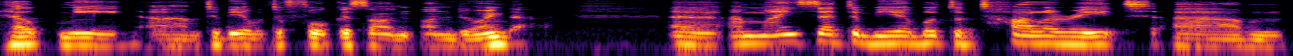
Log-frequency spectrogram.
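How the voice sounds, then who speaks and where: A middle-aged or older man from the US Virgin Islands, a podcast guest talking casually and pausing often to find his words. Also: on the low side, breathy edge, dry recording, low-quality recording. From US Virgin Islands (St. Croix). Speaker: podcast guest, therapist and life coach. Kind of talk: casual interview talk.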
